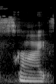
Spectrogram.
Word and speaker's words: scythe: In one hand, he bore a great scythe, right? That's how it's pronounced. Scythe.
